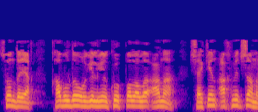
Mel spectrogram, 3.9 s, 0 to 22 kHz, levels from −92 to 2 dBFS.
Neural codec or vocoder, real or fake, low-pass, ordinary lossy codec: none; real; 7.2 kHz; MP3, 24 kbps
